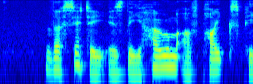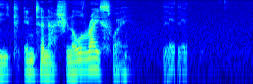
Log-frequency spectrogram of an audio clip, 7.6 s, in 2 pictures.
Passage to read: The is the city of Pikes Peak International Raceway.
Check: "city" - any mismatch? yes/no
yes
